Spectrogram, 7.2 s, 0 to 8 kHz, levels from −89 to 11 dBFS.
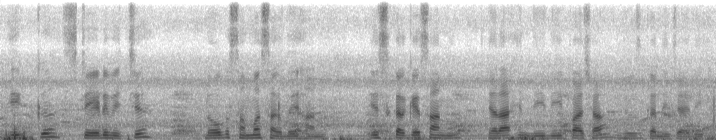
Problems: none marked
